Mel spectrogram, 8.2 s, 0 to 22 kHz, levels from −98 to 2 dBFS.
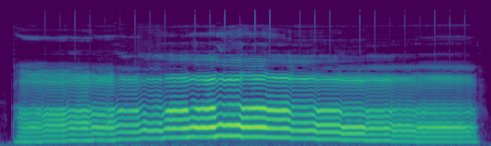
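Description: Throughout the music, a resampler restarted on every block leaves a tick every 250 ms, steady at 4 Hz. Each block was converted without its neighbours, so every edge carries a small error, which fits upsampling from 24 kHz to 48 kHz. Unlike random dropout clicks, these are perfectly periodic and follow the signal.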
